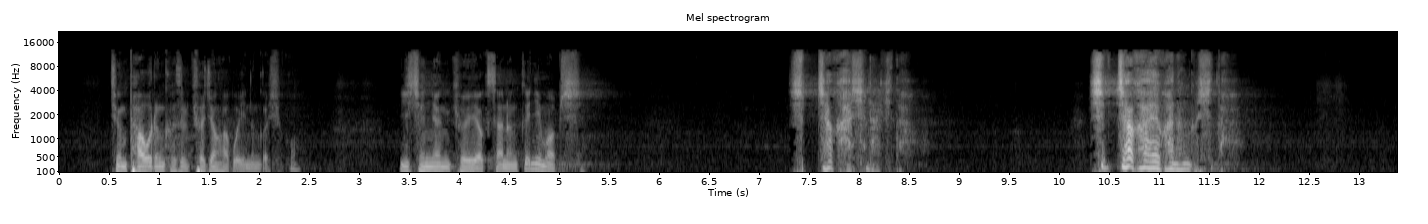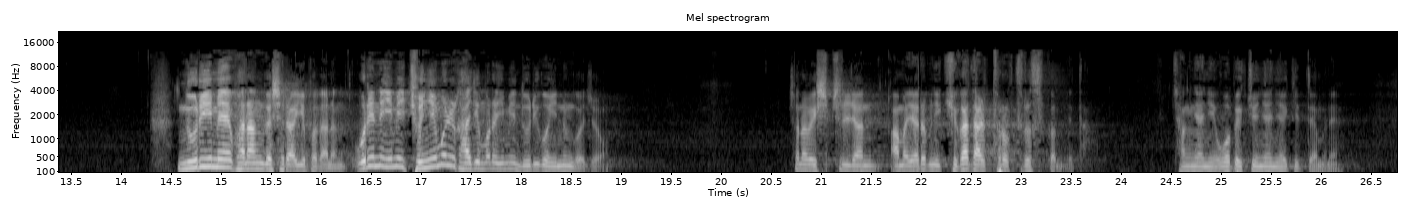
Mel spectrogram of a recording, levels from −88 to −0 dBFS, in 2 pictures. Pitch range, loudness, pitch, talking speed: 115-160 Hz, -26 LUFS, 135 Hz, 235 characters per minute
